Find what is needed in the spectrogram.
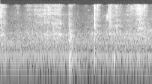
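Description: Faint rubbing and scratching from handling, with a few light clicks. It is most likely hands on the polystyrene fish box or on the hand-held phone.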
